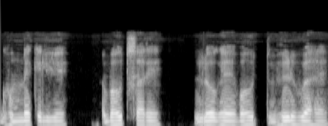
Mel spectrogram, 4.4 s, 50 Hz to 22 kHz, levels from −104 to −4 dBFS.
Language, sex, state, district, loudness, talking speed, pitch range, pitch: Hindi, male, Bihar, Araria, -19 LUFS, 150 wpm, 110-120 Hz, 115 Hz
